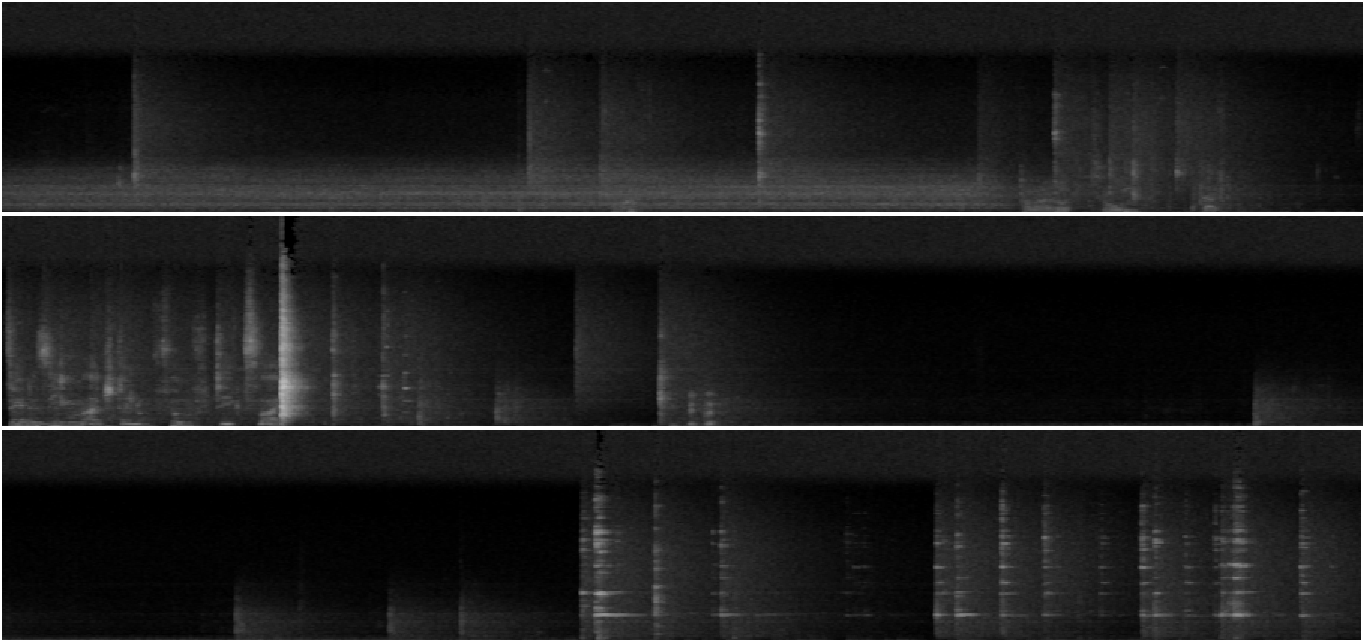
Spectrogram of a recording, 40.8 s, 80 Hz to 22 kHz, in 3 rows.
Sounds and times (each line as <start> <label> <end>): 13.7 voice of the editor 16.6
13.7 team applause 17.9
